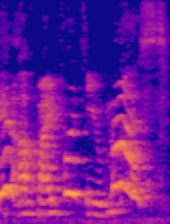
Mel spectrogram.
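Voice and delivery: very high, loud, swooping little creature voice. Telling a podcast co-host to get off their foot, Yoda voice. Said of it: "I am Yoda".

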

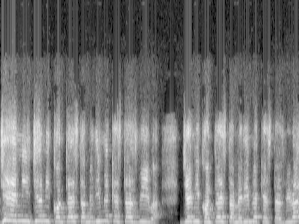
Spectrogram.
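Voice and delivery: mock held-back calling out, high and half-voiced. Retelling screaming for Jamie after the car fell: retelling own screaming. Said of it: "Empecé a gritar".

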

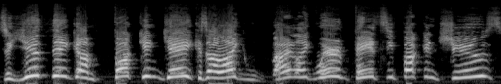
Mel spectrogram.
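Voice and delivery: very high, shrieking, indignant screamed rant. Retelling an argument with the father, imitating own yelling.

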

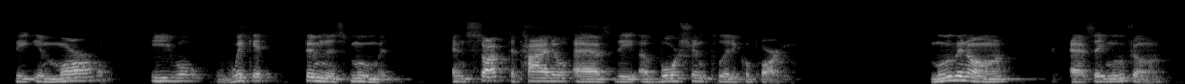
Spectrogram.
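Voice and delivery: ordinary talk

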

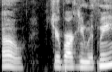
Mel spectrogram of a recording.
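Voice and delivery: ordinary talk, nothing marked

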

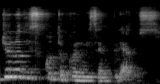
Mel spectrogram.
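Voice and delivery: ordinary talk

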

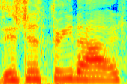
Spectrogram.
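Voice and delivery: high, whiny, mock pleading voice.

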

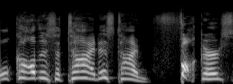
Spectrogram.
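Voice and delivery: very high, very loud, shrill yell. Retelling a man in a hot air balloon yelling at people, imitating someone yelling. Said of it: "flipping them off and yelling at them".

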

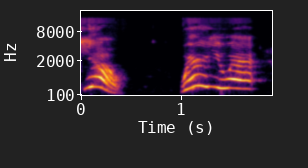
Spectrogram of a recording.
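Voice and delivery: loud, high-pitched yelling. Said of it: "like, yelling at him".

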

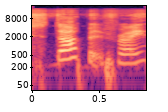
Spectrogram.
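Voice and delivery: put-on loud, high, furious shout. Retelling what a female spirit shouted when it answered: imitating an angry shout. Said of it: "she shouted".

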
